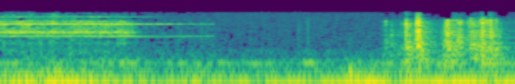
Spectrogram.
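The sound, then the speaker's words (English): A doorbell rings with a bright, sustained electric tone that cuts off, followed by a second burst of ringing after a short pause, fairly loud with no one talking. “Oh, golly, the doorbell.”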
